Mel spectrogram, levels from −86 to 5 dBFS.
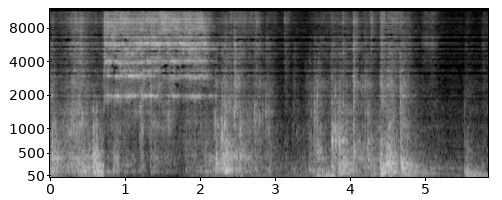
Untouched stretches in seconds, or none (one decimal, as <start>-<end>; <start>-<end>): none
